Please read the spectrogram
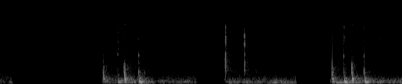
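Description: Faint computer keyboard typing and clicking, heard over a video call, in three short bursts that cut in and out abruptly, each holding a few sharp key clicks.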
